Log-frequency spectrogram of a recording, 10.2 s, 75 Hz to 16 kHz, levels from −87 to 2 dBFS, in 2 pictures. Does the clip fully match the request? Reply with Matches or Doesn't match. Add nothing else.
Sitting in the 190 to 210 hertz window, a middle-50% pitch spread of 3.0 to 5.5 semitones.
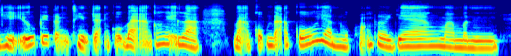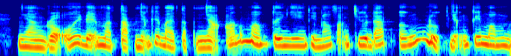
Matches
